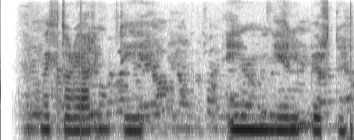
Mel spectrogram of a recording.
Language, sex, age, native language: Icelandic, female, 12, Icelandic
